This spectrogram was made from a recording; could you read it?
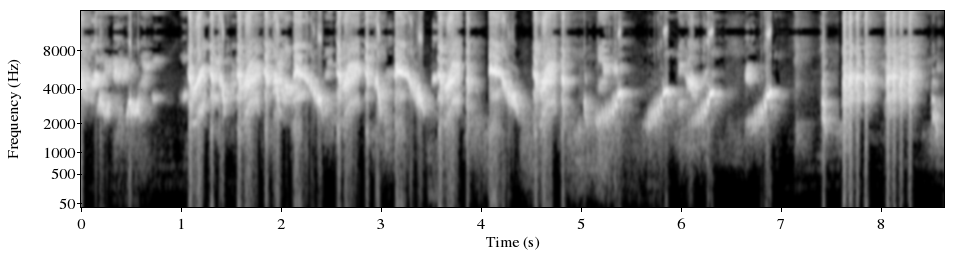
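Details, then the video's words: Long-tailed shrike contest bird singing nonstop with imitated fill material. A dense run of downslurred whistles and chatter continues with almost no pause, ending in sharp clicking bursts. "PENTET GACOR FULL ISIAN | LAGU MEWAH | NGEROLL NONSTOP"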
